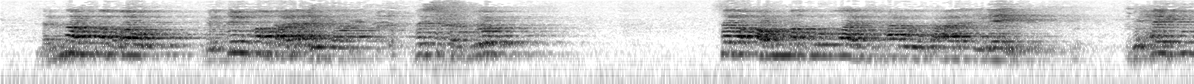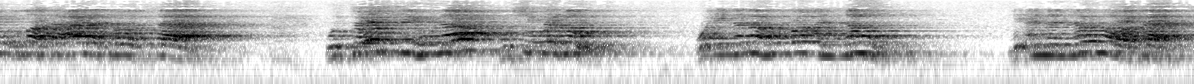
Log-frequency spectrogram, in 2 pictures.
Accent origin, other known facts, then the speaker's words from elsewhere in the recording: Morocco; بزاف آخرين إحنا مغاربة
